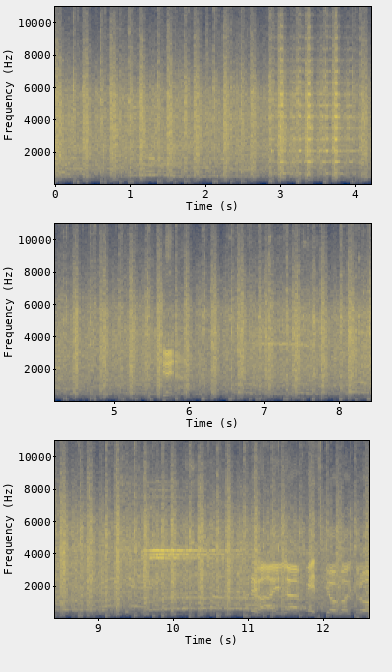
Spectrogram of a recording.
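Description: Drumming and music in a basketball gym during play, with the voices of players and spectators mixed in. A brief high tone sounds a little before ten seconds.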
